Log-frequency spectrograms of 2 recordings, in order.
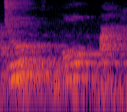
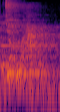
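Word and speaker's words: جمعة: tahu aslinya bahasa Arab menggunakan Jumuah ini hati-hati yang baca al-quran karena banyak yang salah biasanya yaina aman Jumah ini bacaan imam Kalau membaca seperti itu maka bacanya tidak pas Yaumul Jumuah nanti bisa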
